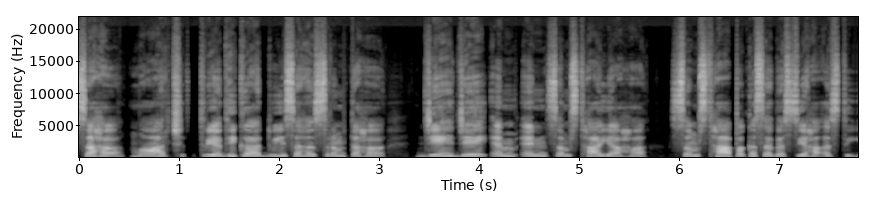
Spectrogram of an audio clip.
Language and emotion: Sanskrit, neutral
